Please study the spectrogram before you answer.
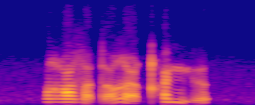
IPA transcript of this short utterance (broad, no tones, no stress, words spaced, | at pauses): ʁə˞zˤə̰tə̰ʁḭ qʰəmʲə̰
